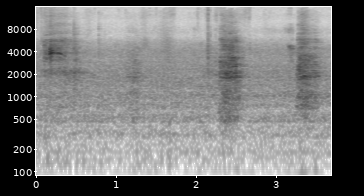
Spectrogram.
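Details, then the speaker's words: Dog coughing: two short, harsh bursts heard faintly behind steady room noise. "Désolée pour le bruit, si vous entendez le bruit, c'est mon chien qui tousse."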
